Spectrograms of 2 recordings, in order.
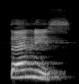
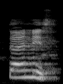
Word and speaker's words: tennis: Fish, fish, autobus, autobus, le tennis, le tennis. Here we are pronouncing the letter S also.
